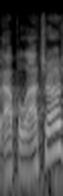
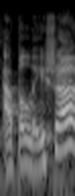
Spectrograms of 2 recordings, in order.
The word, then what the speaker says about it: Appalachia: York tried to correct me on the pronun pronunciation of Appalachia she was like it's Appalachia and I was like I'm from there who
